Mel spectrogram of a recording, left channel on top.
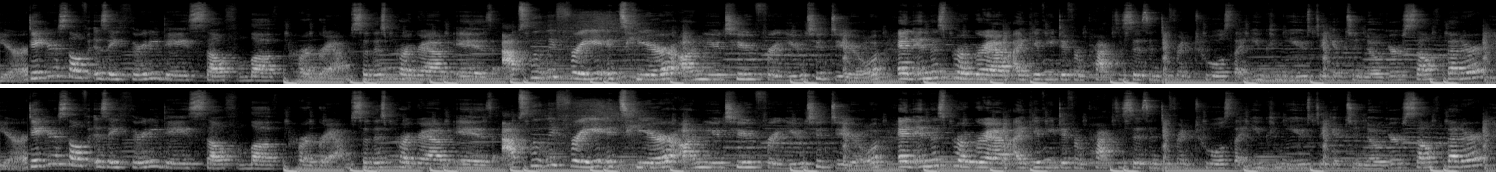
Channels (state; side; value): normal; both; correlation 0.50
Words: Date Yourself is a 30-day self-love program. So this program is absolutely free. It's here on YouTube for you to do. And in this program, I give you different practices and different tools that you can use to get to know yourself better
